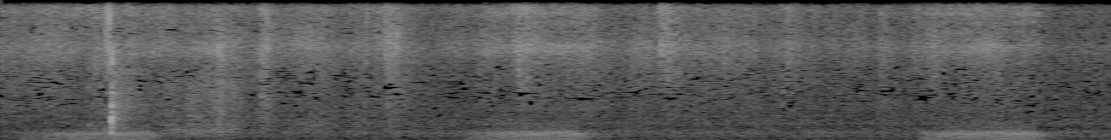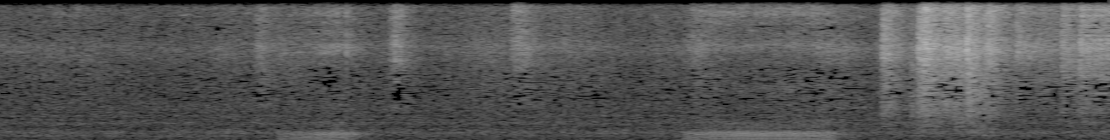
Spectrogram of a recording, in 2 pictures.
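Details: A female pet dog snoring in her sleep indoors, deep, low rasping breaths repeating about every two to two and a half seconds, each a rumbling snore lasting under a second, with quiet breathing between.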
